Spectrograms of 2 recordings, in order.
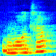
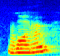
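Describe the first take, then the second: First: The t is a crisp, clear t. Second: The t sounds like a quick r. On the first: "instead of" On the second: "the T as an R"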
